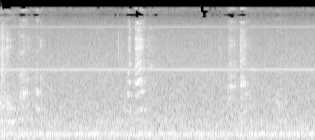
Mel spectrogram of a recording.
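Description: Domestic cat meowing three times in short calls, the loudest in the middle, typical of cats begging while a can of tuna is opened.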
